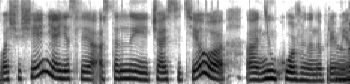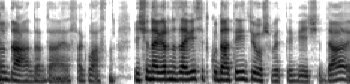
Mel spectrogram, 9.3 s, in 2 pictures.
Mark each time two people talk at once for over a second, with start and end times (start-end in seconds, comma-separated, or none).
none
